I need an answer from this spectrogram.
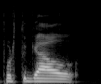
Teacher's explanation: Já no português europeu, a tendência de uso predominante é o L, o som de L que a gente não tem no português brasileiro, que seria então assim, Portugal, Então, a língua ali atrás dos dentes também, um pouco mais para cima.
